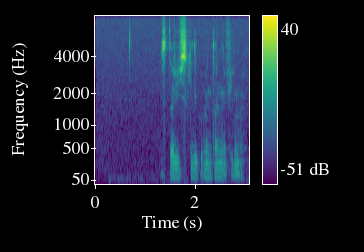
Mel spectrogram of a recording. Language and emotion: Russian, neutral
